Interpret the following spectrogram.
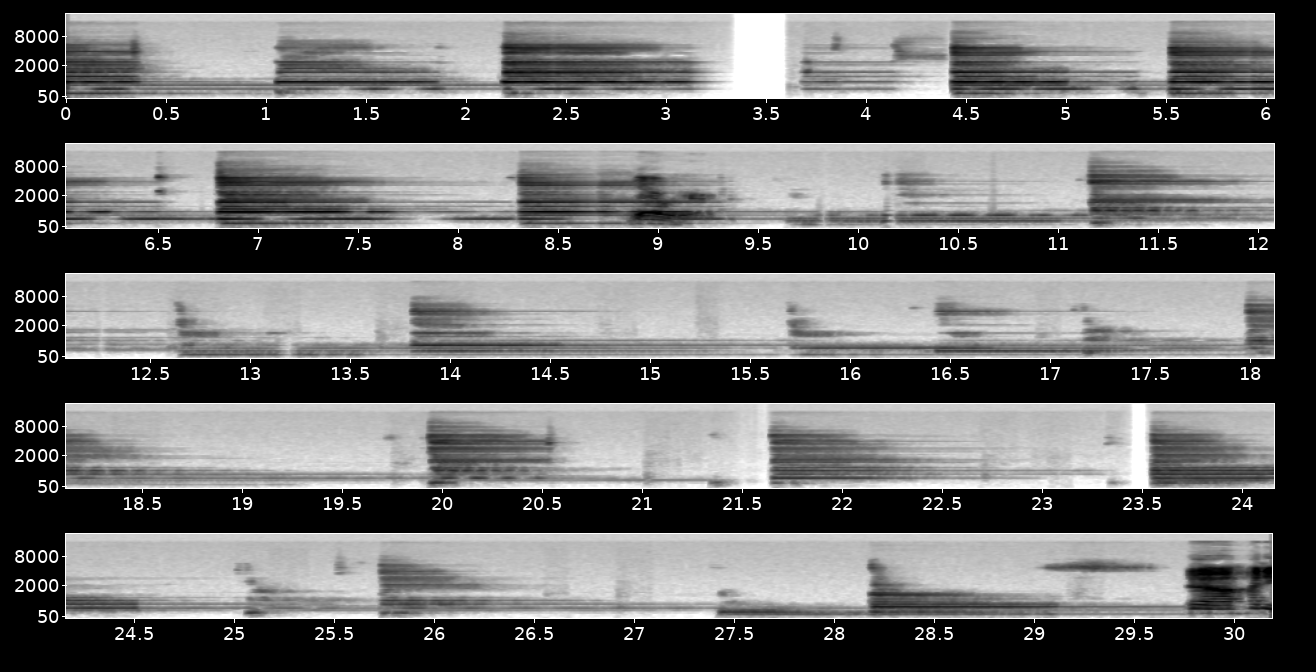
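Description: A guitar being tuned: single strings plucked over and over, about one pluck a second at first, each note ringing briefly. One note bends in pitch about nine seconds in, and slower, lower notes follow. The new strings are slipping out of tune and are being brought back to pitch.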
